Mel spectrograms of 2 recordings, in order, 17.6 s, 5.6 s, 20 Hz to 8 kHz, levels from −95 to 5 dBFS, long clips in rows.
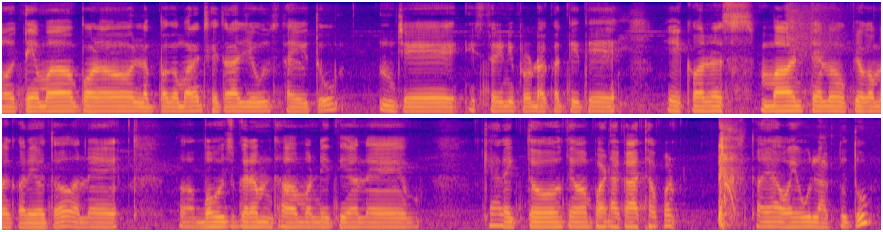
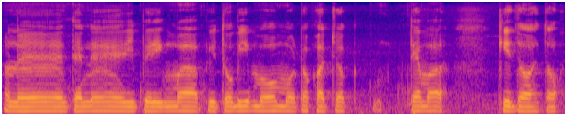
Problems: background sounds at intervals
